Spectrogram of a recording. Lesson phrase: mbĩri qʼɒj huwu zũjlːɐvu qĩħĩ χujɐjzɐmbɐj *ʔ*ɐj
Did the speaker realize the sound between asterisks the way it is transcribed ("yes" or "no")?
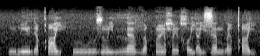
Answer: no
